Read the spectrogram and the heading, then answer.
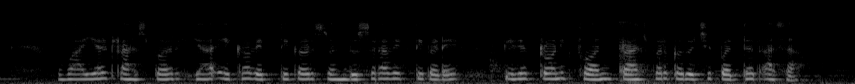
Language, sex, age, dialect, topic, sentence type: Marathi, female, 18-24, Southern Konkan, banking, statement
